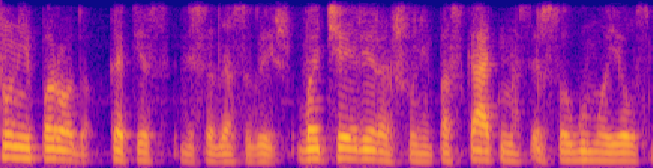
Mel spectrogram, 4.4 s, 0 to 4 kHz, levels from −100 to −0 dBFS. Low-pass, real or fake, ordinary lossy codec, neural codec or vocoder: 3.6 kHz; real; Opus, 64 kbps; none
